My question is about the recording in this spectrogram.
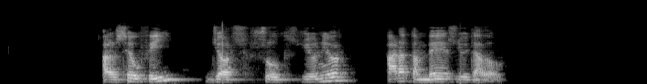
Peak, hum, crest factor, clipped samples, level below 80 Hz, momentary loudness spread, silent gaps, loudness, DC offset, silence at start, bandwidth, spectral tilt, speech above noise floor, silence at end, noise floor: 0 dBFS; none; 20 dB; under 0.1%; -58 dBFS; 10 LU; 3.58-3.86 s; -19 LUFS; under 0.1%; 1.05 s; 7.4 kHz; -6 dB/octave; over 72 dB; 1.45 s; under -90 dBFS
